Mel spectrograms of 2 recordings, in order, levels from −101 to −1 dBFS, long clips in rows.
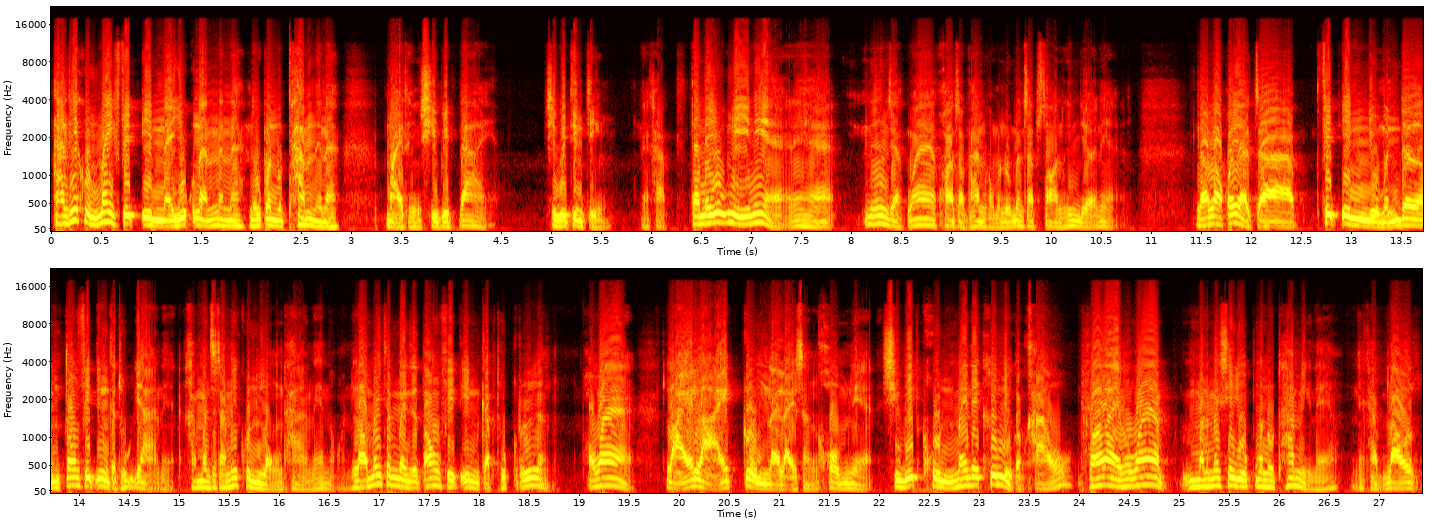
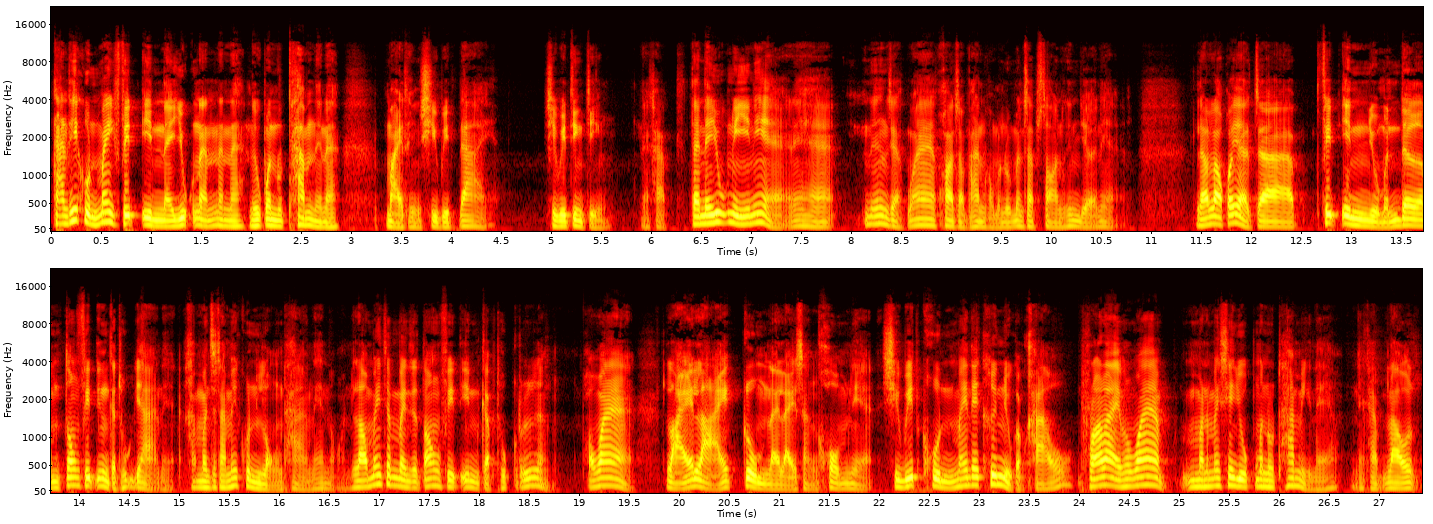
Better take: second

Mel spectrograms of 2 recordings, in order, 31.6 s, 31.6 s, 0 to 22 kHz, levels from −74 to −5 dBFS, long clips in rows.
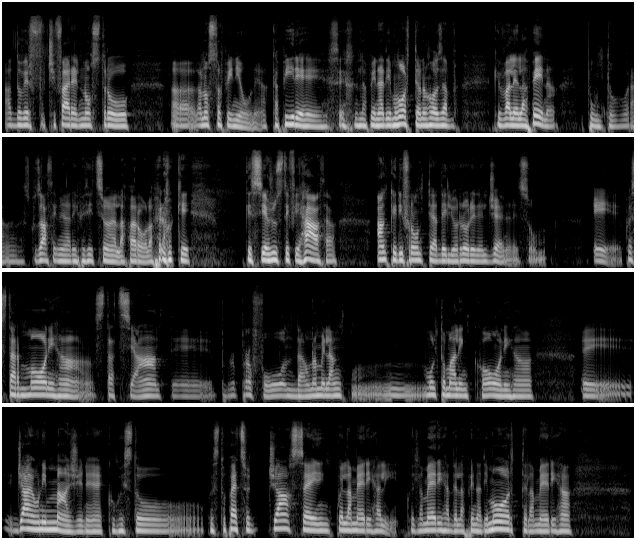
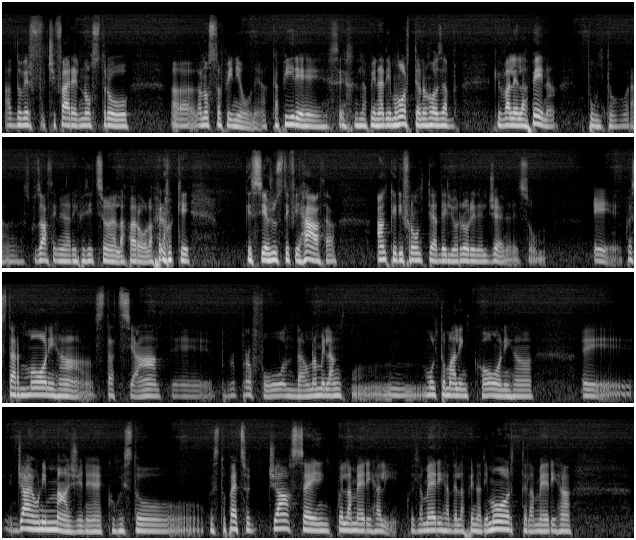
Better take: first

